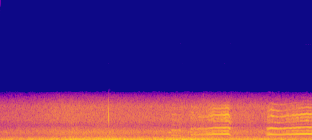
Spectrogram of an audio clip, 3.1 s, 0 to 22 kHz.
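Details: Male White-tailed eagle in Estonia, 21 March 2021, arriving at the nest with a fish and calling the female to come for her breakfast: two short bursts of clear, slightly rising yelping notes late in the clip over a steady low wind-like rumble.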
